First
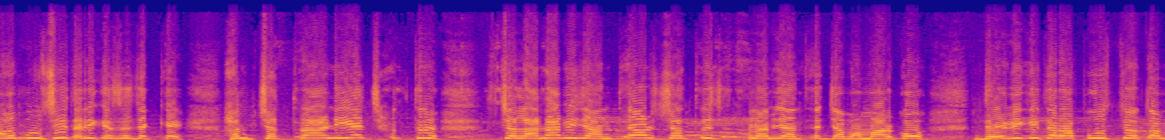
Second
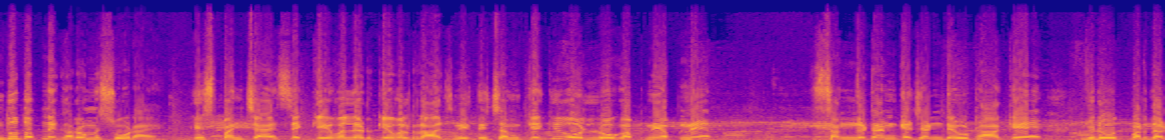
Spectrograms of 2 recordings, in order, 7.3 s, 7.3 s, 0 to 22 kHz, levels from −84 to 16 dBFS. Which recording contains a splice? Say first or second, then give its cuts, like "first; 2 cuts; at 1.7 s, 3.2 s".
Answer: second; 1 cut; at 1.1 s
